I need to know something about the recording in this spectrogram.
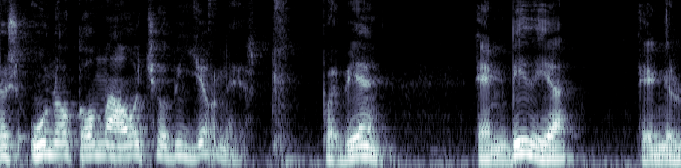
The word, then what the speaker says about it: Nvidia: tiene el curioso nombre, lo pronuncio en castellano, ¿vale? Envidia es como se llama, nvidia, envidia es como se llama esa empresa envidia.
